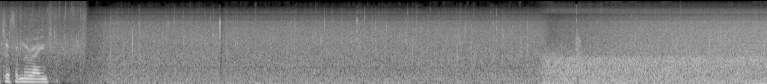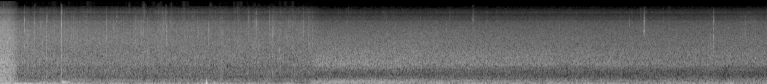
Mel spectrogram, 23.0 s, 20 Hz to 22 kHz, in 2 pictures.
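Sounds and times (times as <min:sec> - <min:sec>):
deep rushing water: 0:00.0 - 0:15.8
steady rain falling: 0:00.0 - 0:16.4, 0:18.4 - 0:23.0.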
